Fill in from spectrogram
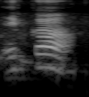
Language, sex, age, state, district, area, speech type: Odia, female, 45-60, Odisha, Jagatsinghpur, rural, read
